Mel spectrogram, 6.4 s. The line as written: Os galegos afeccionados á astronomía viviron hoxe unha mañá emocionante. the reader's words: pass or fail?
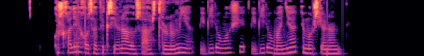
fail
